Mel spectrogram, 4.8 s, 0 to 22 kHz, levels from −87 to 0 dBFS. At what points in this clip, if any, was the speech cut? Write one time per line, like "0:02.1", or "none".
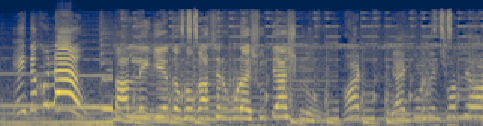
0:01.1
